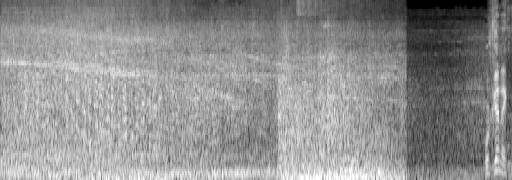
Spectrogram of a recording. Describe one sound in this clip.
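A deep roar of engines fills the air.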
